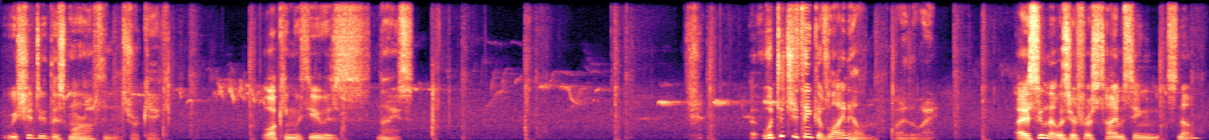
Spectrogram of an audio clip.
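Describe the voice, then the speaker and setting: A man playing a mysterious, soft-spoken elf with a gently teasing, secretive way, in an immersive ASMR roleplay with hesitant, tender asides. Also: mid-range voice, huge pitch swings, normal speed, a little hiss or hum. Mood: gentle, warm.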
